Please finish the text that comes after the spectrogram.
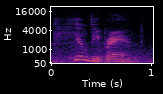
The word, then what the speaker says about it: Hildibrand: It's pronounced hildy brand.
